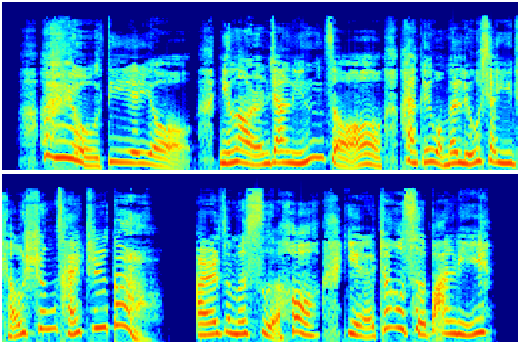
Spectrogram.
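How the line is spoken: Sons sobbing in unison. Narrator (Chinese): 三个儿子感动得齐声哭道

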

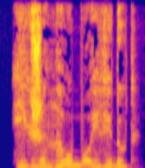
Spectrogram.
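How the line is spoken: Quiet indignation. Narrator (Russian): тихонько возмутился Хенрик

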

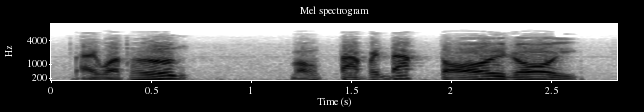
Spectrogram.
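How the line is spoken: Shouted. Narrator (Vietnamese): Hai tên lạc ma kia quát

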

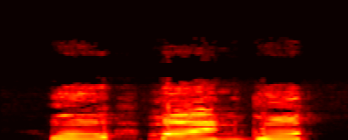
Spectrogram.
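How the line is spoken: Cry in a foreign tongue. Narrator (Russian): Почему-то не по-нашему вскрикнула Капа

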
